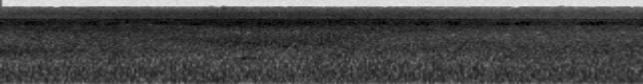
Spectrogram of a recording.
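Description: Steady rush of fast-flowing water pouring from a dam's spillway and over a rocky riverbed, heard as an even, unbroken noise.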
